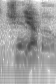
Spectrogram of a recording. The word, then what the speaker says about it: Djemba: It's spelled like Django Unchained. It's Djemba, like DJ with a D. EMBA.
